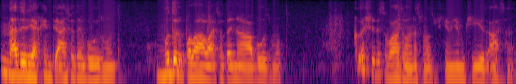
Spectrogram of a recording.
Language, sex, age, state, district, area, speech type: Kashmiri, male, 60+, Jammu and Kashmir, Ganderbal, urban, spontaneous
